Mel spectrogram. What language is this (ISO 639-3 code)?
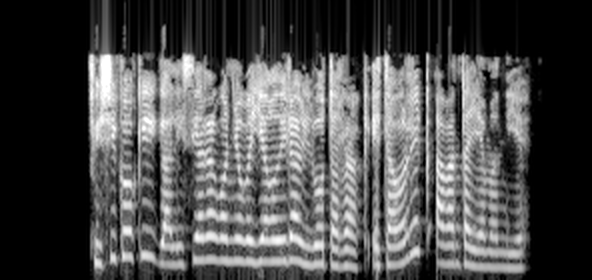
eus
